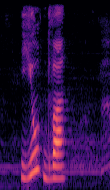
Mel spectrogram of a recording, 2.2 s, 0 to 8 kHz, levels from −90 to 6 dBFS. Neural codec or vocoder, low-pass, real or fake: none; 7.2 kHz; real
